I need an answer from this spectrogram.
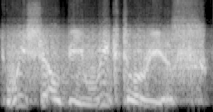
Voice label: on a roll brag, balkan

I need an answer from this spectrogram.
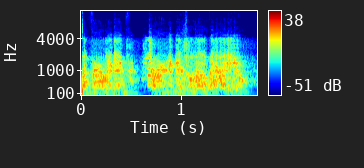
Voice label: taunt, vo combine suppressor; Half Life Alyx

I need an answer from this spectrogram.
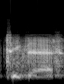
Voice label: enemy down, balkan

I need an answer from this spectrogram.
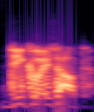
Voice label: throwing decoy, gendarmerie male; vo

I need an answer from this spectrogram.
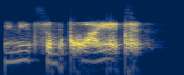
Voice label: request quiet, professional fem; vo; Counter Strike Model Pack; CS:GO

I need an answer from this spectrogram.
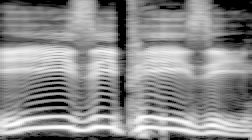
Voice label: taunt easy peasy; Counter Strike; CS:GO; taunts

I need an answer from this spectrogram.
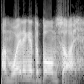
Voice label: guarding bombsite, professional epic; vo; Counter Strike Model Pack; CS:GO

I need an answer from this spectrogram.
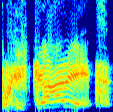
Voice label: cheer; Counter Strike Model Pack; CS:GO

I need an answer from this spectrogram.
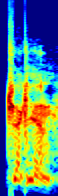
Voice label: radio bot report; fbihrt

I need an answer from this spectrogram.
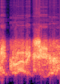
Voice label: announce enemy zombie, combine grunt; Half Life Model Pack

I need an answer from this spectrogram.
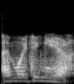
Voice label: waiting here, gendarmerie male; vo

